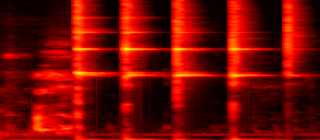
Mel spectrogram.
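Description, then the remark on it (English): Five bright glass clinks ring out in quick, fairly even succession, each with a short shimmering tail, as glasses tap together in a toast. A brief murmur precedes the first clink. “Like a glass magically appeared in my hand, and I was able to toast.”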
